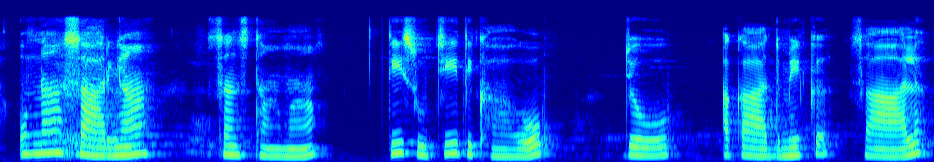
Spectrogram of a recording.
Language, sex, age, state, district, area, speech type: Punjabi, female, 45-60, Punjab, Fazilka, rural, read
